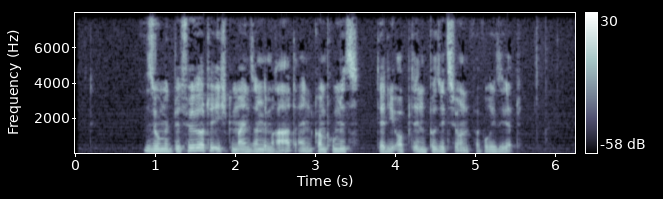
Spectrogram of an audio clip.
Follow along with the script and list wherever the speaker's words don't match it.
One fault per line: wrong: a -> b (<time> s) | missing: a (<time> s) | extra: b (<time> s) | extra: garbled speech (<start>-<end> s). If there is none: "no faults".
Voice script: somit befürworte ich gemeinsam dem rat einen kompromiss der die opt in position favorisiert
no faults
